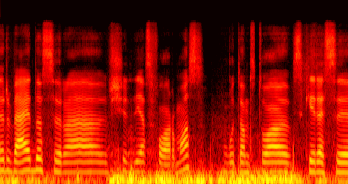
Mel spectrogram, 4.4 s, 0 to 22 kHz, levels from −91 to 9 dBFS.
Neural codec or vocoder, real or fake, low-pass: autoencoder, 48 kHz, 128 numbers a frame, DAC-VAE, trained on Japanese speech; fake; 14.4 kHz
